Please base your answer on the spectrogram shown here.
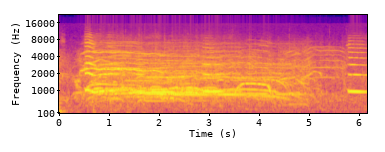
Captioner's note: attendees cheering; attendees applauding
